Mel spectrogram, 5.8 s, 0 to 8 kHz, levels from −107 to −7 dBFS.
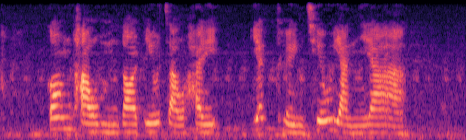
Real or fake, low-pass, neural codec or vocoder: fake; 7.2 kHz; vocoder, 22.05 kHz, 80 mel bands, WaveNeXt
